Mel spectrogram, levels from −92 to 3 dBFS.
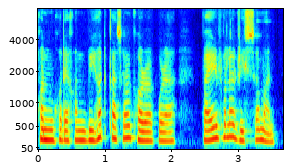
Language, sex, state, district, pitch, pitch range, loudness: Assamese, female, Assam, Sonitpur, 205 Hz, 195-235 Hz, -15 LUFS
